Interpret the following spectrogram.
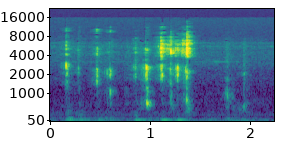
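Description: Computer keyboard keys clicking in a quick run of keystrokes as a number is typed into a box, stopping about a second and a half in.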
